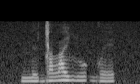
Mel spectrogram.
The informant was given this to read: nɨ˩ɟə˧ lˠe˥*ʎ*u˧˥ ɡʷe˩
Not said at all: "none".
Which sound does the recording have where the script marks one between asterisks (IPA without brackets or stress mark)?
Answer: ʎ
